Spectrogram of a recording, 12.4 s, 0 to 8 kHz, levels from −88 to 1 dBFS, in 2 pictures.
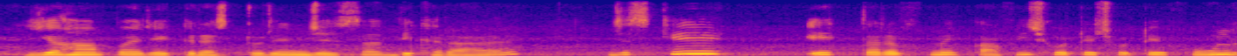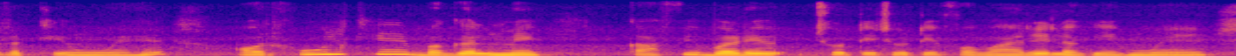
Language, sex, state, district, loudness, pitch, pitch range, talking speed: Hindi, female, Arunachal Pradesh, Lower Dibang Valley, -18 LUFS, 220 Hz, 200-255 Hz, 140 wpm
